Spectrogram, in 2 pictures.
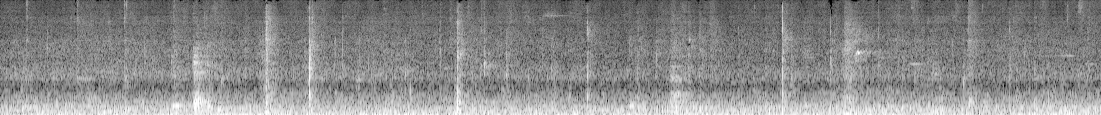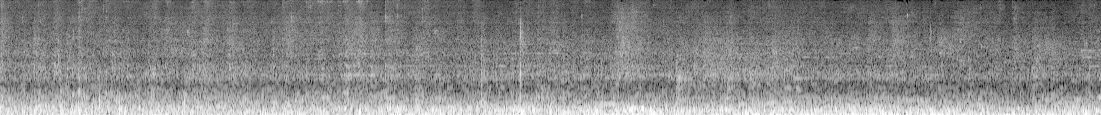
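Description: A murmur of people fills a large echoing hall.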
